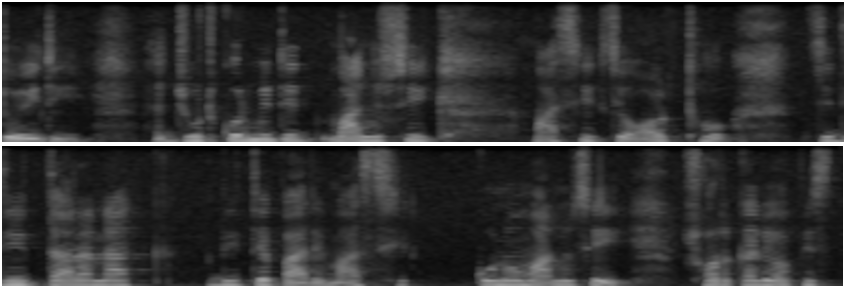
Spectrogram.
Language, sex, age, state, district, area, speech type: Bengali, female, 60+, West Bengal, Bankura, urban, spontaneous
